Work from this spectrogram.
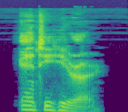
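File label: "antihero", Australian English; pronunciations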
